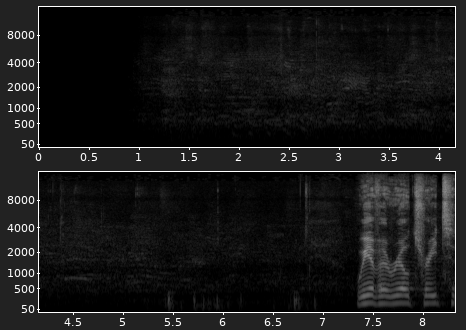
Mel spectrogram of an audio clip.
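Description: A crowd murmurs and chatters quietly.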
